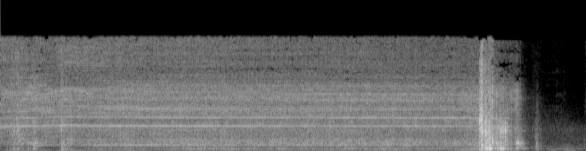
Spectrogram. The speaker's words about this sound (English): So we decide, here's what I'm going to do. I'm going to drill some holes in this stupid thing. Kind of tired of it being full all the time. So there we go.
